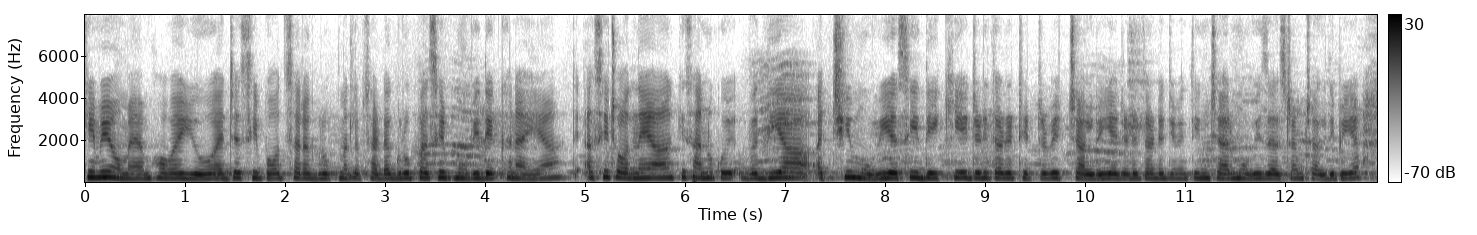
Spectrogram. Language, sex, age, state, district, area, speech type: Punjabi, female, 30-45, Punjab, Ludhiana, urban, spontaneous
